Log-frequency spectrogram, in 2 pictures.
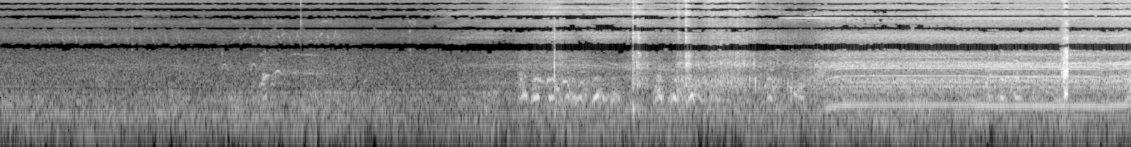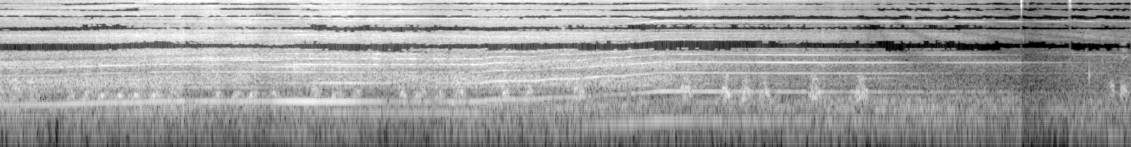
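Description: Polaris Ultra RC float plane's electric motor and propeller whining as the plane runs across the water. The whine comes in about eleven seconds in, rises in pitch with the throttle, is loudest midway, climbs again a couple of seconds later and fades near the end.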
